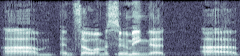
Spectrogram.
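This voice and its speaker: A man with a rough, hoarse voice, sick, co-hosting a casual interview with joking, friendly banter. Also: lowish voice, very animated, slow pace, fairly bright tone, slight background noise. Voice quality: rough, raspy. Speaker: podcast co-host interviewing guests. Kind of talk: casual chat.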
